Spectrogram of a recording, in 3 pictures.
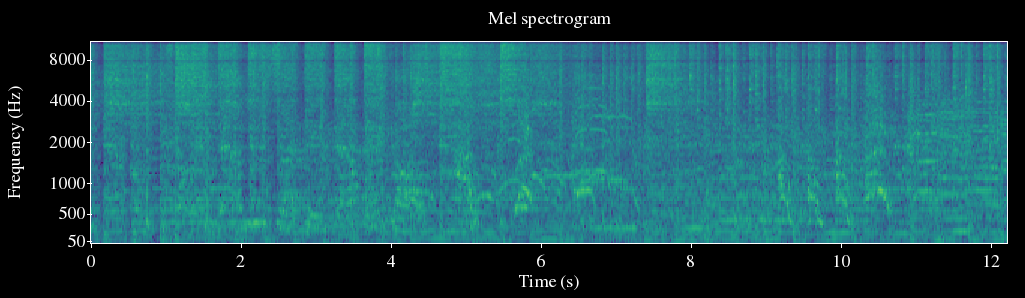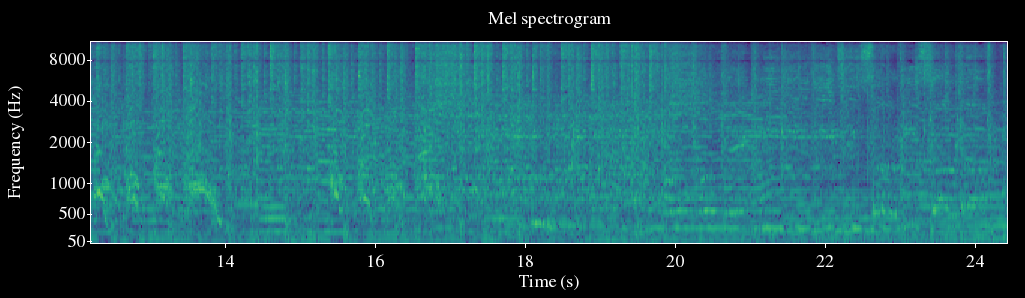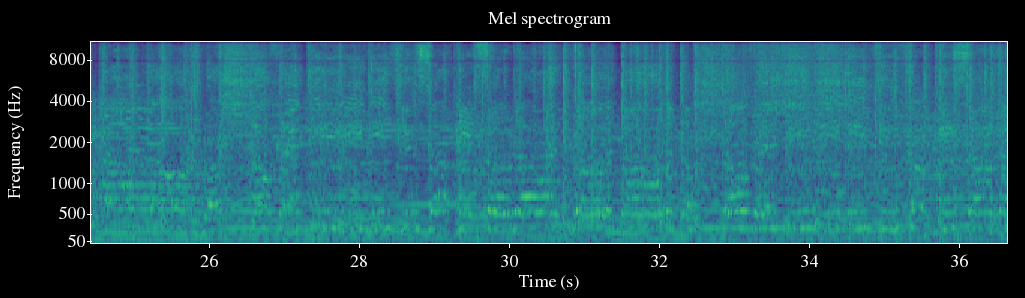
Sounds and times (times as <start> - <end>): Singing: 0.0 - 7.2, 14.7 - 17.0, 19.5 - 36.6
Guitar: 0.0 - 36.6
Rock music: 0.0 - 36.6.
